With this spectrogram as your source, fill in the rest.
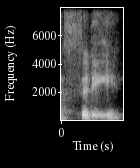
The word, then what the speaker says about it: siddhi: gift of style and the city the s-i-d-d-h-i city that's how that's spelled which means divine gift this is like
